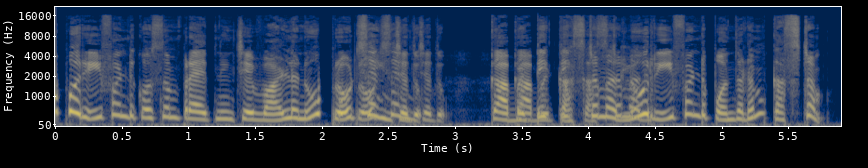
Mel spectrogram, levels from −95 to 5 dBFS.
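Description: Speech with a doubled audio track from 2.13 to 4.47 s: a second copy trails about a fifth of a second behind, roughly 5 dB quieter, likely from a slower capture path.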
